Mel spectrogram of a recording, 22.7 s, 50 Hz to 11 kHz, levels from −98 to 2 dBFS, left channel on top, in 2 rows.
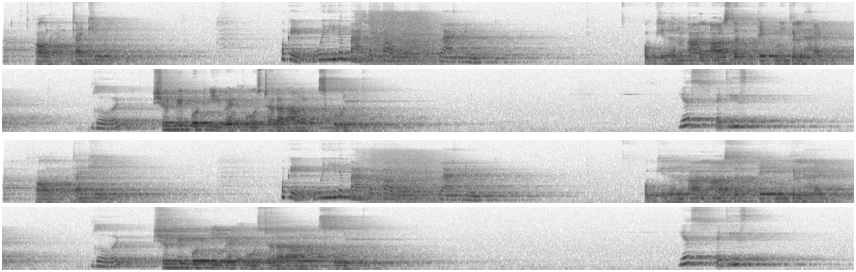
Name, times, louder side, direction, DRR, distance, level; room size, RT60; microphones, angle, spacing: voice 1, 0.4-1.4 4.7-5.8 8.6-11.0 13.4-16.2, left 1 dB, 85° left, 1 dB, 1.8 m, -29 dB
voice 2, 3.7-6.5 12.5-13.1 20.4-21.3, equal, 10° left, 2 dB, 1.0 m, -34 dB
21.5 x 14.0 x 3.8 m, 2.8 s
head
